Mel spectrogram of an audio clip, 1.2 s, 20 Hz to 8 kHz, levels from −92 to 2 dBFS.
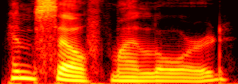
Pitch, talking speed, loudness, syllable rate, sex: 155 Hz, 150 wpm, -19 LUFS, 3.7 syllables/s, female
